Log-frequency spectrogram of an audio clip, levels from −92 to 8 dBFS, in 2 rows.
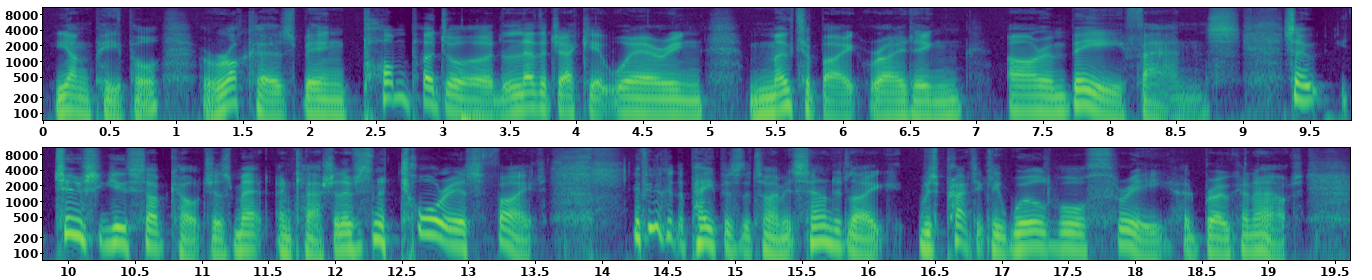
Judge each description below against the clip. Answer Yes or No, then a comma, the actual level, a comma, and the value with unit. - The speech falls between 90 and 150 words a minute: Yes, average, 145 wpm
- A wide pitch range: Yes, wide, 6.0 semitones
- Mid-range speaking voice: No, low, 110 Hz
